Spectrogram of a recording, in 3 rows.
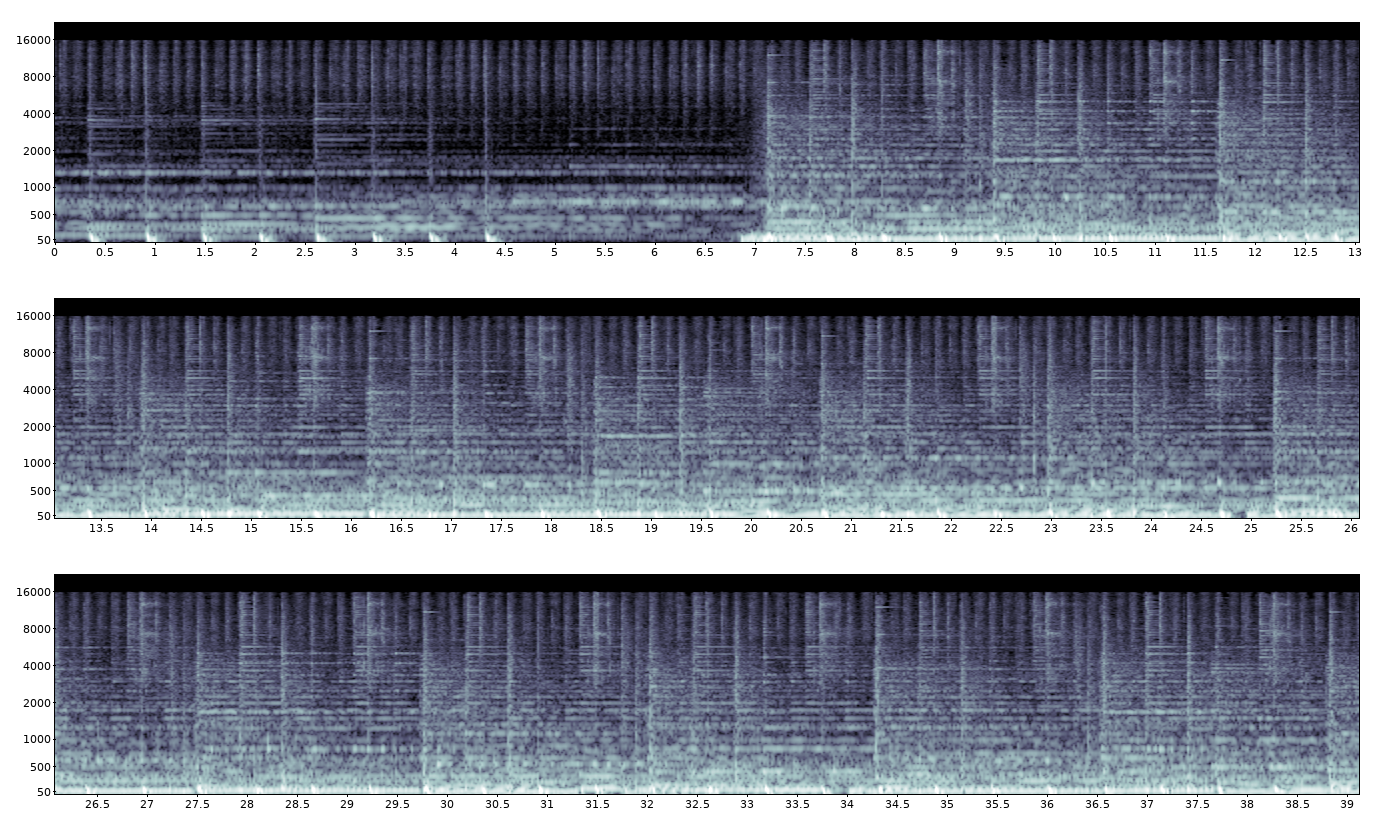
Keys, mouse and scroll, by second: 1.8 click, 2.9 right click, 2.9 click, 4.8 right click, 10.9 click, 13.5 click, 14.3 click, 16.6 l, 19.7 click, 19.7 typing, 24.4 click, 25.0 click, 26.6 click, 27.5 ctrl+click, 28.4 ctrl+click, 28.9 click, 30.4 click, 34.7 click, 36.4 click, 36.4 typing.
